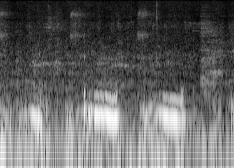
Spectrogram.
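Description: High-flying pigeons kept at a home loft, giving soft, close, repeated throaty coos in about three short phrases over a brief quiet stretch, with faint background noise and no talk.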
